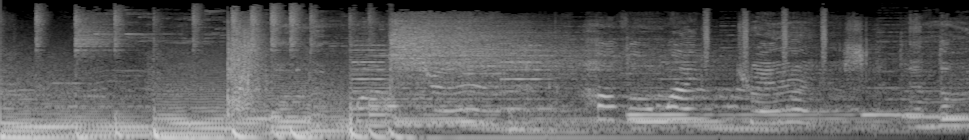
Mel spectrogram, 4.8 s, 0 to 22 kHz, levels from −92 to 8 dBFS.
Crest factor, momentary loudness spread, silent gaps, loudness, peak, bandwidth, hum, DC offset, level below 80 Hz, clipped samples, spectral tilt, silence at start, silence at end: 16 dB; 9 LU; none; -20 LUFS; -4 dBFS; over 20 kHz; none; under 0.1%; -26 dBFS; under 0.1%; -4.5 dB/octave; 0 s; 0 s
